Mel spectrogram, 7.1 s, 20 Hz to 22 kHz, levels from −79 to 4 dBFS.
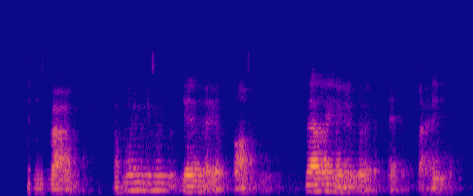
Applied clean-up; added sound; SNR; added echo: neural mask model DeepFilterNet 3.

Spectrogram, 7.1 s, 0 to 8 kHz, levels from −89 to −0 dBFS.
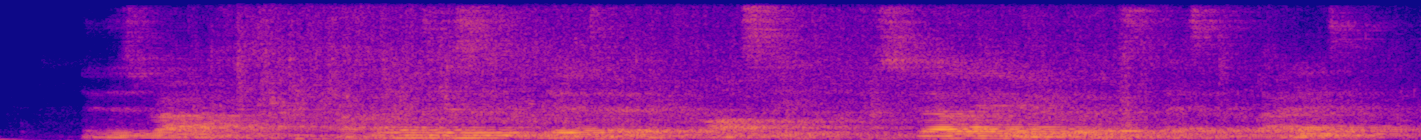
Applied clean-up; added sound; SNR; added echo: none; Fill (with liquid) / Toilet flush; 12 dB; reverberation time 2.1 s.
